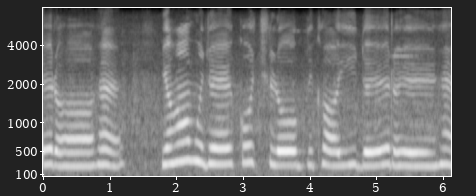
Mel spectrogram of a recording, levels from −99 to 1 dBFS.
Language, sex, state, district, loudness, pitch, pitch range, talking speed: Hindi, female, Madhya Pradesh, Katni, -12 LUFS, 255 Hz, 245-275 Hz, 110 wpm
